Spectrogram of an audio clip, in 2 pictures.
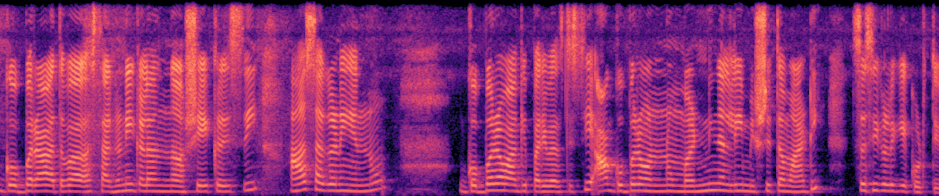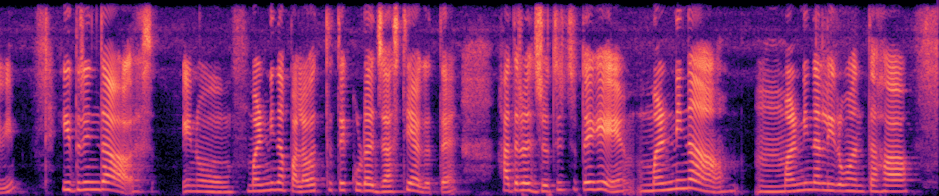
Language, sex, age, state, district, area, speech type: Kannada, female, 18-30, Karnataka, Tumkur, rural, spontaneous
